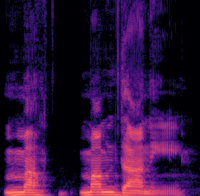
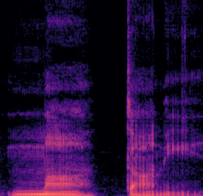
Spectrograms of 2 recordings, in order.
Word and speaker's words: Mamdani: Yes, Uh Zoran Mamdani. Madani. Mamdani.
